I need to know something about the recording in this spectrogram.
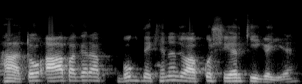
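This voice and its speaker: A man's voice: a little high, a bit bright. A man teaching an online Arabic recitation class, patiently drilling letter sounds over and over and often checking that his students follow. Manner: patient, drills sounds by repeating them, keeps checking understanding.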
